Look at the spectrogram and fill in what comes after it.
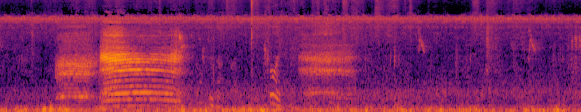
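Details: Leonard, a favourite ram at Ewetopia Farms, in the barn as a trim with scissors is offered: a short bleat, then a long, loud quavering one, a third about four seconds later, and a human voice in between.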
